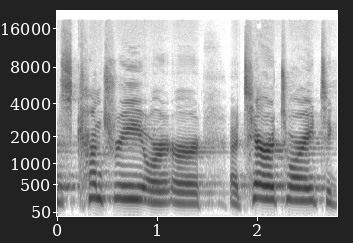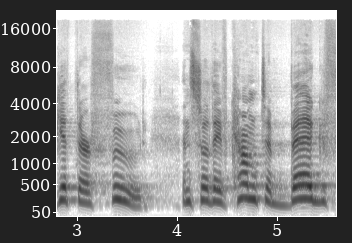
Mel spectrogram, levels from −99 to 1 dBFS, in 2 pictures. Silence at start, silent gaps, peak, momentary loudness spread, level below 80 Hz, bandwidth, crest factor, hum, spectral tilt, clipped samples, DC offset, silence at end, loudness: 0 s; none; -8 dBFS; 11 LU; under -90 dBFS; 19 kHz; 18 dB; none; -3 dB/octave; under 0.1%; under 0.1%; 0 s; -26 LUFS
